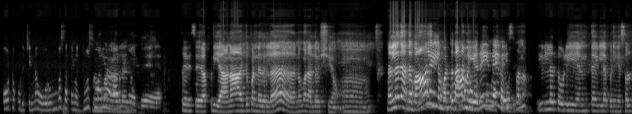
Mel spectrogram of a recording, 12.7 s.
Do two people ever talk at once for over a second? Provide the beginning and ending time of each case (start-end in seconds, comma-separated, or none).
8.1-10.4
